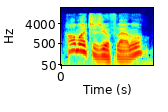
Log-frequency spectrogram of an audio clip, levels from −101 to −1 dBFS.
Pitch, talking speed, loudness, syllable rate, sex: 155 Hz, 260 wpm, -16 LUFS, 5.5 syllables/s, male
